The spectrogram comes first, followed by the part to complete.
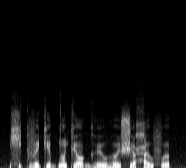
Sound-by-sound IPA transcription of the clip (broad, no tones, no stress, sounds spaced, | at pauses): xʲ e k v e kʲ ə b d ɔ̃ kʲ ɔ ɡʱ ʏ u̯ ɦ ʊ y̯ ʃ ʏ ħ ə u̯ f ʊ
